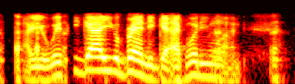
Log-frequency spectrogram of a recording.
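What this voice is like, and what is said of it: Put-on Boston accent. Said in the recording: “the Boston accent's coming out”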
